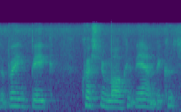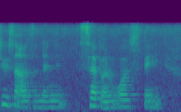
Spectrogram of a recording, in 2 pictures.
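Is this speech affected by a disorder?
Yes: MND, mild; speech slightly affected.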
